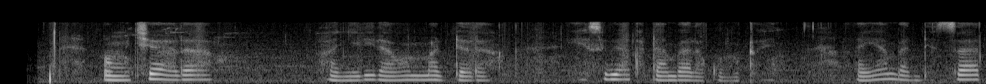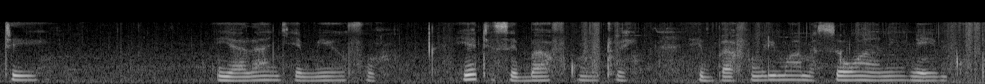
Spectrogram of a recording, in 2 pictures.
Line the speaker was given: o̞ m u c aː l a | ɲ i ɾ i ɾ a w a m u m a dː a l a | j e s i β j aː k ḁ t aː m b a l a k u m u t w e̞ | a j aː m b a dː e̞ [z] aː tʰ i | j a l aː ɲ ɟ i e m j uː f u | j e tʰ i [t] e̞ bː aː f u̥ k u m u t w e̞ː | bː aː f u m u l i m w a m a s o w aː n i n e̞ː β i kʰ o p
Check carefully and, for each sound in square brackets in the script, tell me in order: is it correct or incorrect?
incorrect, incorrect

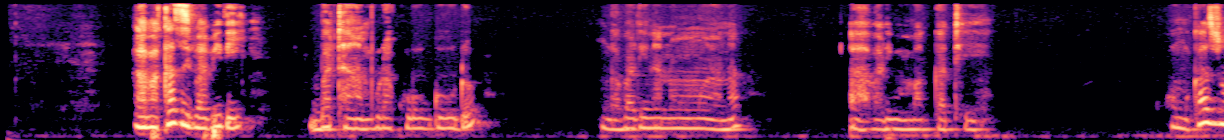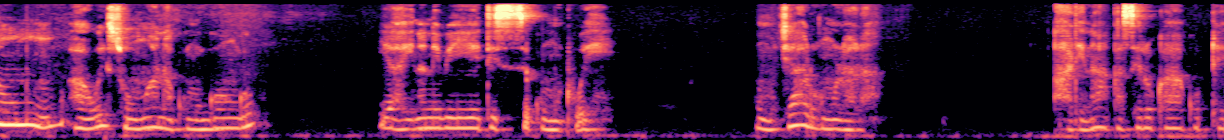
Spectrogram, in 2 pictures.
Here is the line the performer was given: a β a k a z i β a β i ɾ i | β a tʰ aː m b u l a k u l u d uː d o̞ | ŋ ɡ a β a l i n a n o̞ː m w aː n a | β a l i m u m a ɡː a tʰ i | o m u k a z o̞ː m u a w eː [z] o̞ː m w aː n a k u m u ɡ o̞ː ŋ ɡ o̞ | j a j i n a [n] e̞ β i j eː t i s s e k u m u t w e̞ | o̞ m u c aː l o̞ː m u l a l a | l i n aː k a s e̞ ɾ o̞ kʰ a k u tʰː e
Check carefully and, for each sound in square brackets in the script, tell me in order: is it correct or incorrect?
incorrect, correct

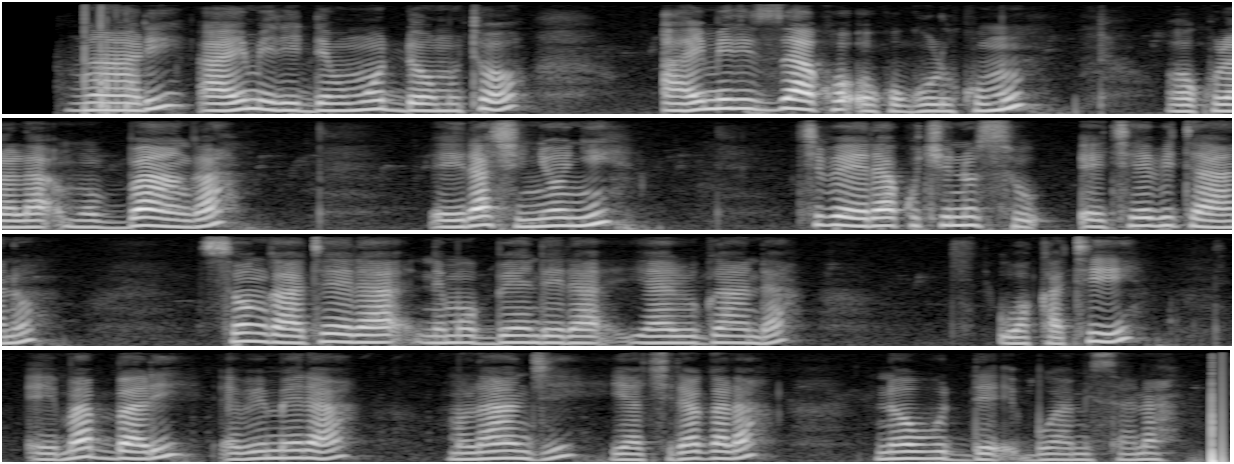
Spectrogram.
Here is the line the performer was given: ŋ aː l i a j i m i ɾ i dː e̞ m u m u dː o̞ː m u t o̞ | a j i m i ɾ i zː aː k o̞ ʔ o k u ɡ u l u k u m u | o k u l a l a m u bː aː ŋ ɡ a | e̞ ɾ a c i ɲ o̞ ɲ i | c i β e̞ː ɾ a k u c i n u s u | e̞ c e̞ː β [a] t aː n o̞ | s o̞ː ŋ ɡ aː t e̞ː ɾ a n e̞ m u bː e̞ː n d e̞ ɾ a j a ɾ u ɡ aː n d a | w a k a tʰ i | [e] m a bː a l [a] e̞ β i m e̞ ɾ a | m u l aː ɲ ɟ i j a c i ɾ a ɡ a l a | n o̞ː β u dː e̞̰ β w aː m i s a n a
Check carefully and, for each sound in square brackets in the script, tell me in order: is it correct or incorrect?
incorrect, correct, incorrect

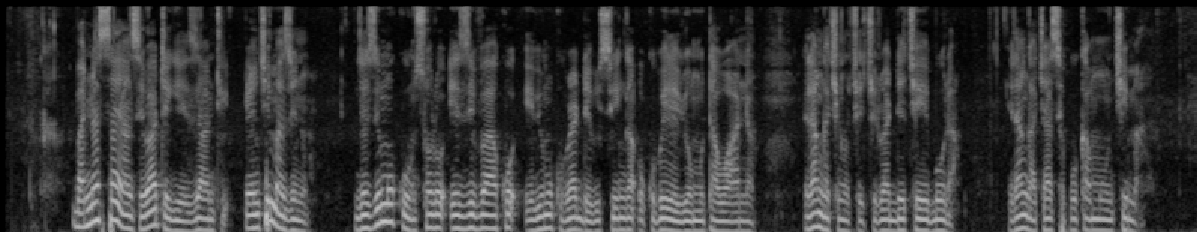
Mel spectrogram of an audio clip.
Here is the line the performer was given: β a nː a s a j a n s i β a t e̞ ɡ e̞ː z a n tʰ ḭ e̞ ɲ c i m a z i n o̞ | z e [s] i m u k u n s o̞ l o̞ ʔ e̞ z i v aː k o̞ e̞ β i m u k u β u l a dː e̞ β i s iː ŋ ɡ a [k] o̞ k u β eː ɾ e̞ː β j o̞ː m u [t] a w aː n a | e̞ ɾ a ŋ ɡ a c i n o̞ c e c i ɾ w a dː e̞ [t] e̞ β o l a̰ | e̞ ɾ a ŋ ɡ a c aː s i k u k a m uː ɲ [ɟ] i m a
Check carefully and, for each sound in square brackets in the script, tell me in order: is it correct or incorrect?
incorrect, incorrect, correct, incorrect, incorrect

